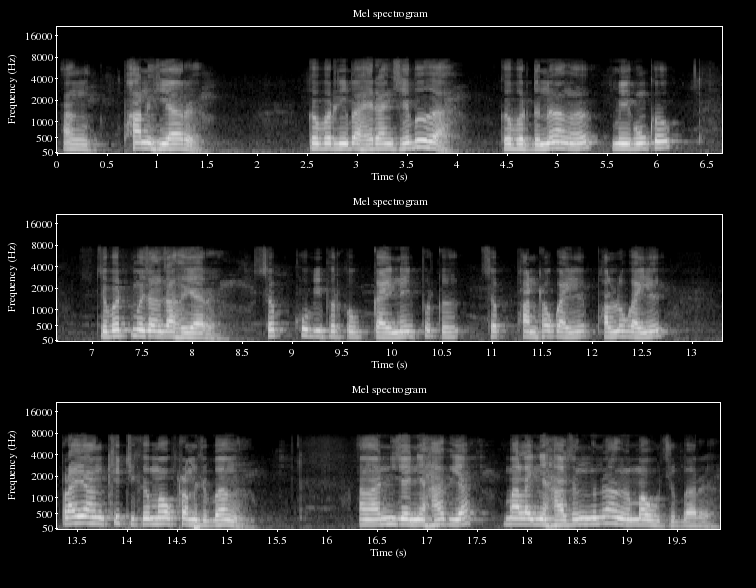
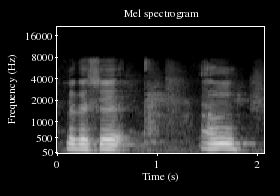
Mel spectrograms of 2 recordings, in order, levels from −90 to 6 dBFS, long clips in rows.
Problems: none marked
